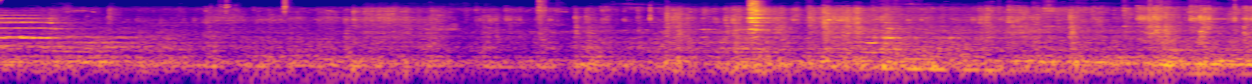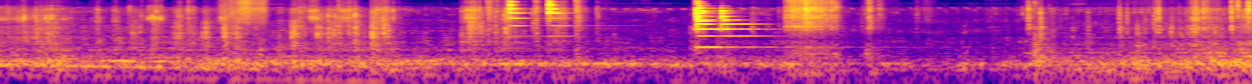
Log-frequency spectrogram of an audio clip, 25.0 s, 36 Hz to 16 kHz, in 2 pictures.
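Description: Amsterdam electric tram 474 approaching and passing close on its rails: a steady low rumble that grows louder near the end, with scattered clicks and a few brief ringing tones about three-quarters of the way through.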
